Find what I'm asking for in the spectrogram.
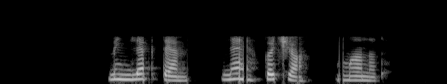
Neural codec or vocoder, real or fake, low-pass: vocoder, 22.05 kHz, 80 mel bands, WaveNeXt; fake; 3.6 kHz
